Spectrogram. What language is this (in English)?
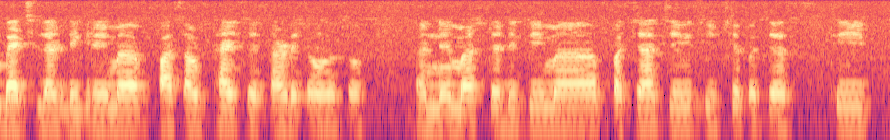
Gujarati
